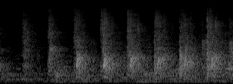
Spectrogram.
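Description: Audience clapping in a steady rhythm, about three to four claps a second, starting thin and getting louder.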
